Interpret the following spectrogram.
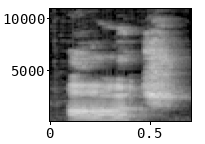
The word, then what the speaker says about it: Arch: that's probably why yeah Arch is the short version for archives so you pronounce it like my arch in archives exactly moving on it's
